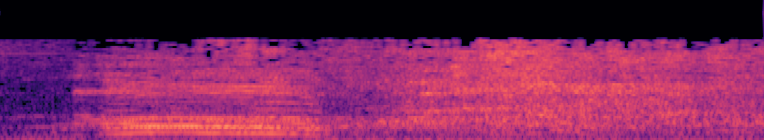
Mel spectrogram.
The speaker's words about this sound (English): so they stayed in the stable, which was a place where the animals stayed warm and dry. There was a cow there.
